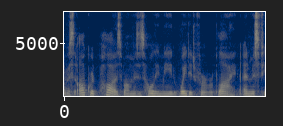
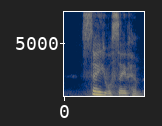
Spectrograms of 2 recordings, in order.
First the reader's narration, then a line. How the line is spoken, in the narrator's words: exclaimed Mrs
